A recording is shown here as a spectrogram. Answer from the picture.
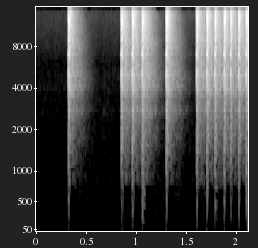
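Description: Sharp snapping sparks from a small high-voltage step-up generator module, rated up to 400,000 volts, as its output arcs. A single snap, a few more about a second in, then a fast run of about a dozen snaps a second near the end.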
